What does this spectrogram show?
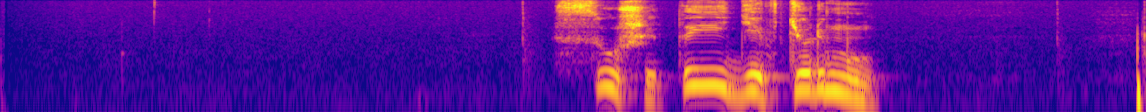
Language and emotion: Russian, angry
